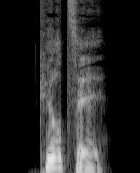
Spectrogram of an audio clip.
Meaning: abbreviation
- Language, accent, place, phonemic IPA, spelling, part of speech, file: German, Germany, Berlin, /ˈkʏʁt͡sl̩/, Kürzel, noun, De-Kürzel.ogg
